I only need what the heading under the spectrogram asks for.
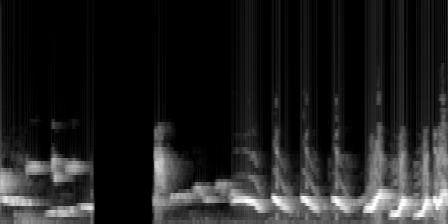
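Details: Champion white-rumped shama competition bird giving a 'tembakan' burst: a few fluted whistles, a short cut, then a string of loud rising and falling whistled notes repeated in quick succession.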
